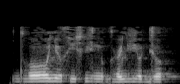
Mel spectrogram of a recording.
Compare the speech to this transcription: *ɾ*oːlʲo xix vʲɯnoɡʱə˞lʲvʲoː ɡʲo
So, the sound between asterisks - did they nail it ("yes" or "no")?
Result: no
